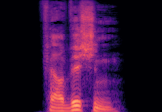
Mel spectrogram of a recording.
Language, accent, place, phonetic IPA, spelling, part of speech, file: German, Germany, Berlin, [fɛɐ̯ˈvɪʃn̩], verwischen, verb, De-verwischen.ogg
- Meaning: 1. to smudge, to smear (e.g. paint) 2. to blur, to obscure (e.g. the differences between two things)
